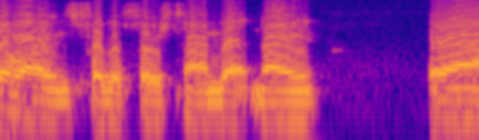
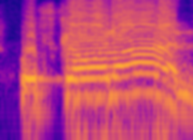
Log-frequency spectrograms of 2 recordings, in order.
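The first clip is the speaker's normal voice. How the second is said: startled question; 12 semitones higher than usual. Retold or imitated. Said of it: "and I went".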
